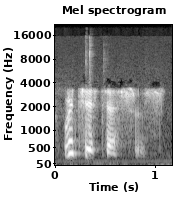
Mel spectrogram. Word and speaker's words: Worcestershire: Well, I'll pronounce it the way I do. Okay. Worcestershire.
